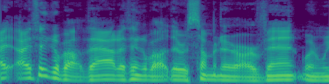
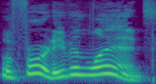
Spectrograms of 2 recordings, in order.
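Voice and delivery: put-on, very high, fake-sincere testimonial voice; 13 semitones higher than usual. Joking about a client testimonial for an event: insincere testimonial voice. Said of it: "That's my lack of sincerity testimonial voice".

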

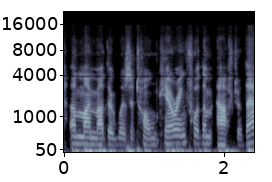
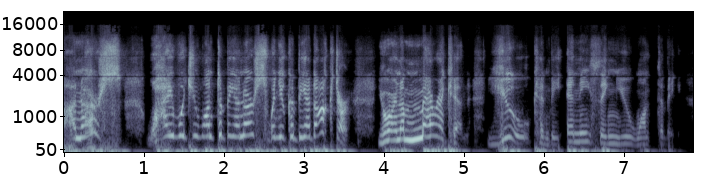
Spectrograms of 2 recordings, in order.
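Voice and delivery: mock full-throated bellow, loud and pitched up; 9 semitones higher, 3 dB louder than usual. Recounting what he bellowed at home that night, retelling a man's bellow. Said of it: "he bellowed, literally".

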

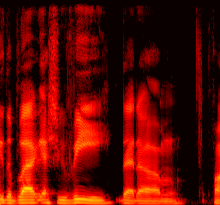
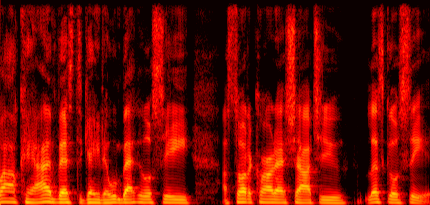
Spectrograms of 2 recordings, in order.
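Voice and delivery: ordinary talk, nothing marked

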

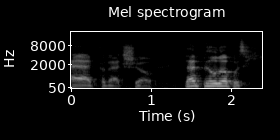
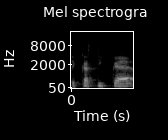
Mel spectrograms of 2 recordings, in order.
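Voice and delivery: put-on cartoon character voice; 4 semitones higher than usual. Retelling a SpongeBob episode, carrying the pizza around: SpongeBob voice. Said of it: "I can't do it anymore".

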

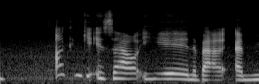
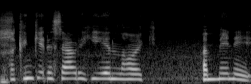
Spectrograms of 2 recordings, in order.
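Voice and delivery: confiding, secretive aside. Game player in another room speaks to teammates in a hushed tone. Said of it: "I'm speaking in a more hushed tone".

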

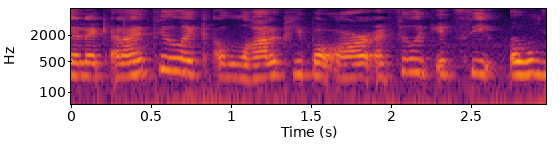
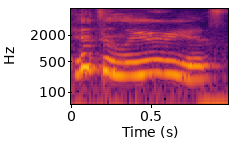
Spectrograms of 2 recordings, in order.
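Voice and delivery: put-on fake polite laugh; 3 dB louder than usual. Retelling how the boyfriend mimics her courtesy laugh: imitating a boyfriend's mock courtesy laugh. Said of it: "he'll just say it like I said it".

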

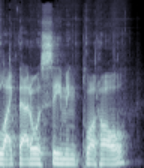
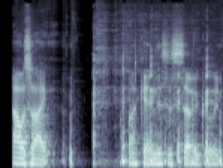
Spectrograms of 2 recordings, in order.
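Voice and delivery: usual speaking voice

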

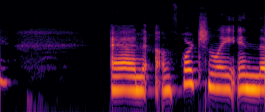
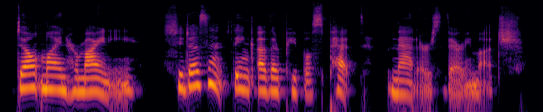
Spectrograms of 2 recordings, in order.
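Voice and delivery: ordinary talk, nothing marked

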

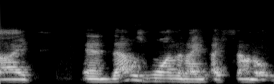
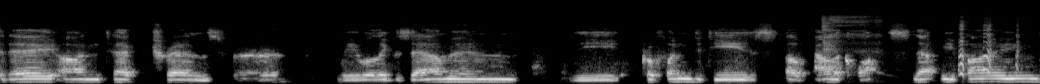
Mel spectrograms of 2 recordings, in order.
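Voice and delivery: flat, monotonous, droning lecturing monotone. Explaining how they didn't want Tech Transfer to sound, in a Ferris Bueller's Day Off teacher drone. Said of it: "sound like that monotonous teacher from Ferris Bueller's Day Off".

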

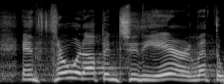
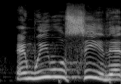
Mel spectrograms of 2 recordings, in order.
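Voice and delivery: usual speaking voice

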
